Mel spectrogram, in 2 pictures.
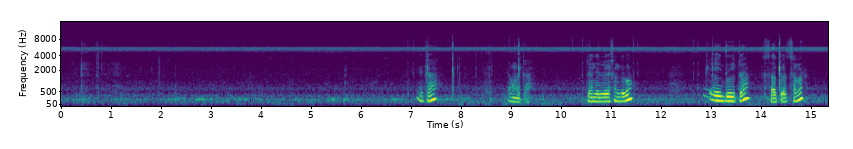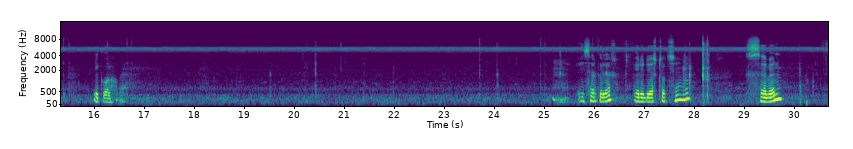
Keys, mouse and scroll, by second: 9.0 ctrl+click, 14.1 ctrl+click, 23.7 right click, 27.8 typing, 28.2 Return.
